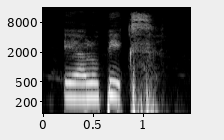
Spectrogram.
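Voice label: "aerobics", Japanese female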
